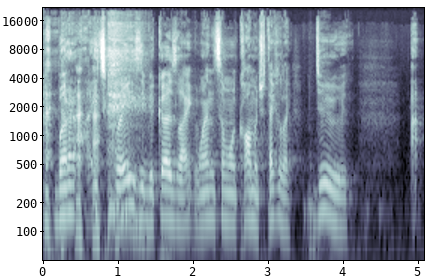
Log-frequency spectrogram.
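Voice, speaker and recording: The speaker talks at a moderate pace with a Brazilian accent and ordinary pitch variation. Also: man. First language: Portuguese. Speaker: jiu-jitsu instructor. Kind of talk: casual interview.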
